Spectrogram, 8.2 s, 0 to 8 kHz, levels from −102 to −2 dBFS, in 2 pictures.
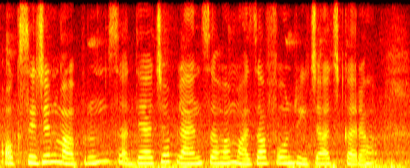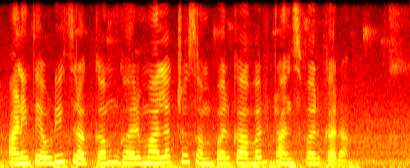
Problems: constant background noise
